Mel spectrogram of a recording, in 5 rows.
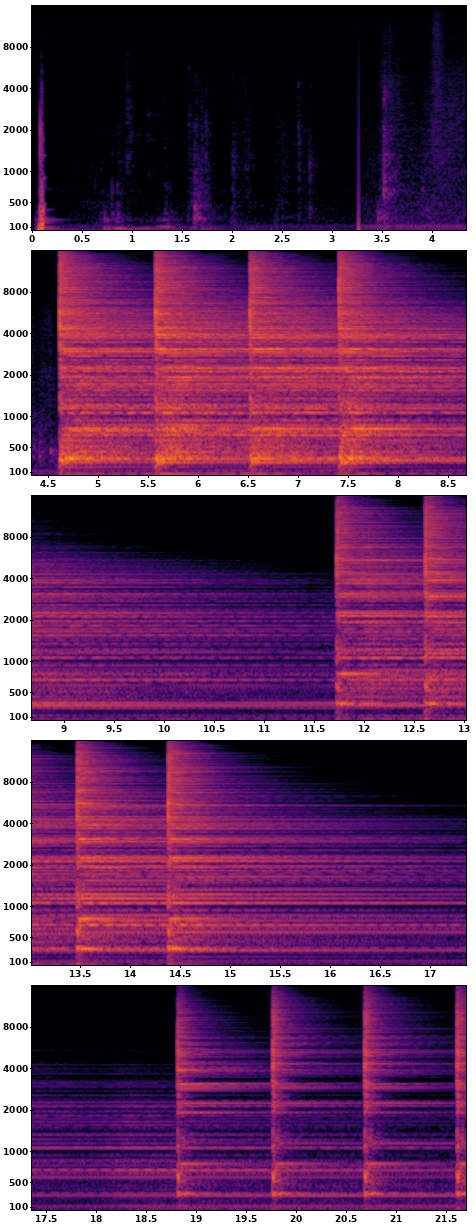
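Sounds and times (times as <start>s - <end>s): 
18-inch crash cymbal: 4.6s - 21.6s.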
